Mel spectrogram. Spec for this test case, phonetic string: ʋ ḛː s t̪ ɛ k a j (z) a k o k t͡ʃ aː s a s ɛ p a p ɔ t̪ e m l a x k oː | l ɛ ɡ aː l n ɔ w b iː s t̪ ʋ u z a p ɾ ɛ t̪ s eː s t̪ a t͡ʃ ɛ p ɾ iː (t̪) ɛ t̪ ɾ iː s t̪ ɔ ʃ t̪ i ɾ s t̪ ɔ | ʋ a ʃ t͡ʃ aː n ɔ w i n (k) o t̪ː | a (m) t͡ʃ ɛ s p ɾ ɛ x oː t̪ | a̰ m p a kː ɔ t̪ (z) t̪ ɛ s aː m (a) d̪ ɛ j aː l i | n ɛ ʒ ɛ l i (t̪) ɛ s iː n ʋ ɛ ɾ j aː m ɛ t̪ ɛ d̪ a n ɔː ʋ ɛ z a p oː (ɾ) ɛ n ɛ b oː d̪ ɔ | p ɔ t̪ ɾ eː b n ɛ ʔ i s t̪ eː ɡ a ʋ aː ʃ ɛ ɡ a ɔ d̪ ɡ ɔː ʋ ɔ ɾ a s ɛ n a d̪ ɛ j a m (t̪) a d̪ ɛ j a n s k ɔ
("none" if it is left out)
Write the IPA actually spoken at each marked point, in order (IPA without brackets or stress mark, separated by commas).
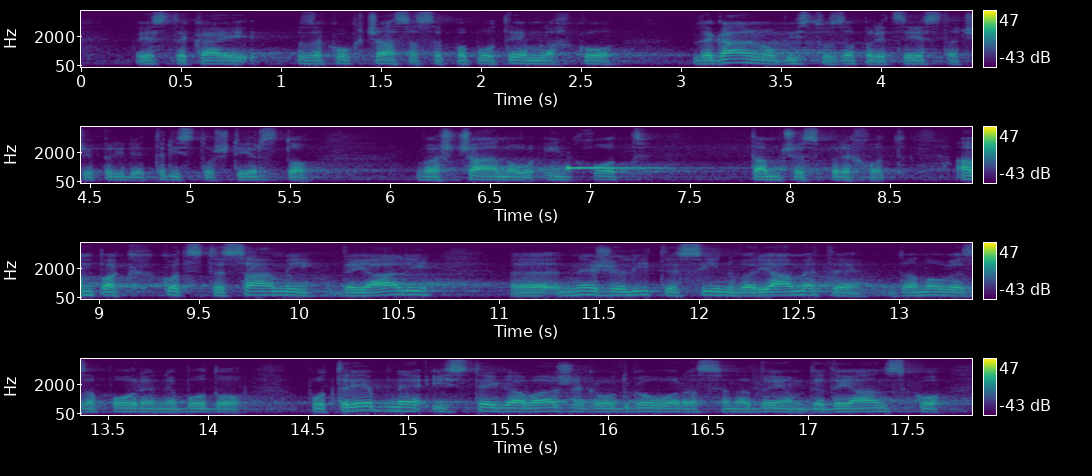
z, d̪, x, m, s, i, t̪, ɾ, d̪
